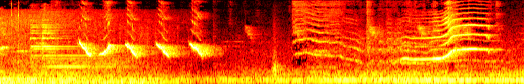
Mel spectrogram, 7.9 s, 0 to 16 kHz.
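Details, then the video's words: Male laughingthrush singing: four loud slurred whistles dipping then rising, about three per second, followed by bright harmonic upsweeping notes with a low steady hum underneath. "Noog sab hw quaj zoo heev 2021 ( Khướu trống hót hay nhất )"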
